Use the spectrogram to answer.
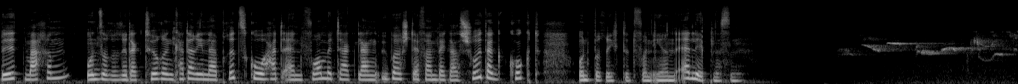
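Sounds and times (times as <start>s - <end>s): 
speech: 0.0s - 7.6s
birds chirping in spring: 8.3s - 10.1s.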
